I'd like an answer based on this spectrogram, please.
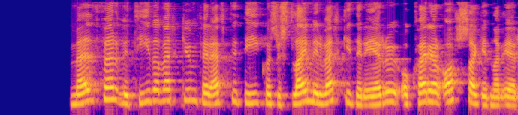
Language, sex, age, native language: Icelandic, female, 50-59, Icelandic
